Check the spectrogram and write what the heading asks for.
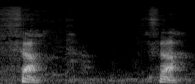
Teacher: I would say it's like your tongue between your teeth and you're pushing air.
